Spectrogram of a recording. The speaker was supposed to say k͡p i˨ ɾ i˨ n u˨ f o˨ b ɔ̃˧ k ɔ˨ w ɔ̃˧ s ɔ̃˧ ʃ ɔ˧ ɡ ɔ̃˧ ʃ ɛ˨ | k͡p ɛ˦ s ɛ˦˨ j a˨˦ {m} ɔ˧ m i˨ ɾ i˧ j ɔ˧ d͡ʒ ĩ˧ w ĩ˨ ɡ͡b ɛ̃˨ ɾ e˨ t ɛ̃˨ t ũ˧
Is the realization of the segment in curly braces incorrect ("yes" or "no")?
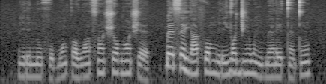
yes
